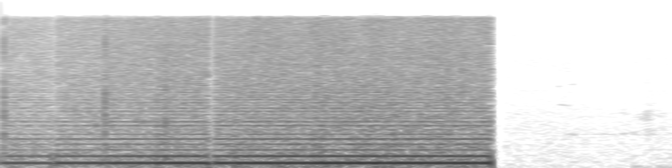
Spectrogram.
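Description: Steady, loud, buzzy hum over a hiss, coming through a video-call participant's open microphone as background noise. It cuts off suddenly a little past three seconds in, leaving dead silence.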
